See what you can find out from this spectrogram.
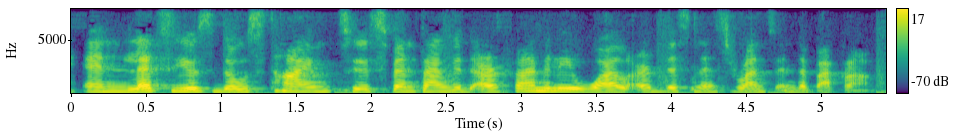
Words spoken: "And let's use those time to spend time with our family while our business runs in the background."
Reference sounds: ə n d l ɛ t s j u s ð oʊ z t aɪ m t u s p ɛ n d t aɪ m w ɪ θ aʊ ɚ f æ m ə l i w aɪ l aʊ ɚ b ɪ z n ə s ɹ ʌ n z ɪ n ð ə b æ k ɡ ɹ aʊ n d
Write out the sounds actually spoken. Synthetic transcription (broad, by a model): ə n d l ɛ t s j u s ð oʊ s t aɪ m t u s p ɛ n d t aɪ m w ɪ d aʊ ɚ f æ m ə l i w aɪ l aʊ ɚ b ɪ s n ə s ɹ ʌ n s ɪ n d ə b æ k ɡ ɹ aʊ n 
